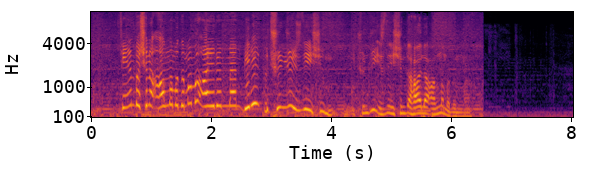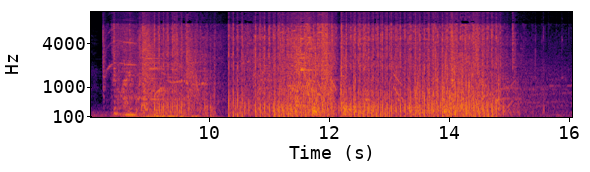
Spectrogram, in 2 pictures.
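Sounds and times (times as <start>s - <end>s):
automatic rifle fire: 8.9s - 15.4s.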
